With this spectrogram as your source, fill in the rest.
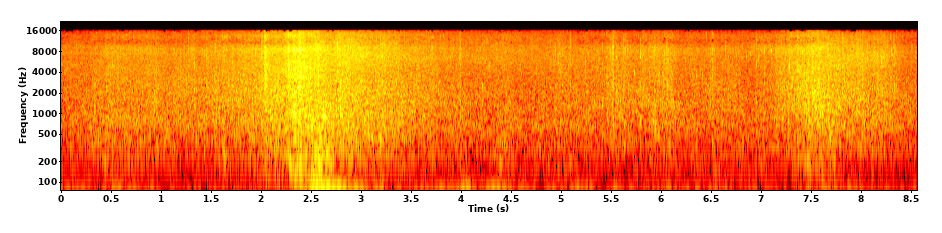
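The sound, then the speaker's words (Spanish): Ocean waves break on the shore, a loud surge crashing around the middle and a softer one near the end, over a steady wash of hissing surf and light wind. “Eh, cómo va rompiendo las olas en la orilla y se está yendo de nuevo el agua hacia atrás, me encanta.”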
